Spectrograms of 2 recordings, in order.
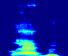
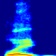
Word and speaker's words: laden: because so many say latin no no it's lit it's laden as in like the biblical thing come unto me all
